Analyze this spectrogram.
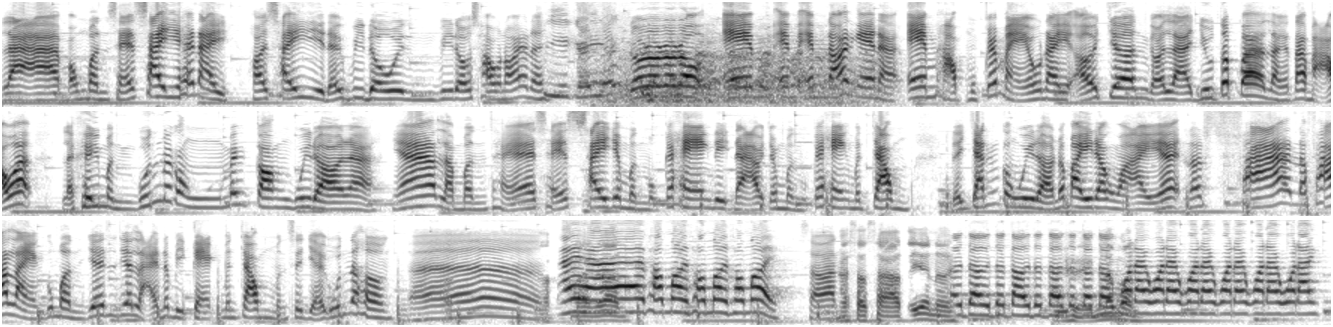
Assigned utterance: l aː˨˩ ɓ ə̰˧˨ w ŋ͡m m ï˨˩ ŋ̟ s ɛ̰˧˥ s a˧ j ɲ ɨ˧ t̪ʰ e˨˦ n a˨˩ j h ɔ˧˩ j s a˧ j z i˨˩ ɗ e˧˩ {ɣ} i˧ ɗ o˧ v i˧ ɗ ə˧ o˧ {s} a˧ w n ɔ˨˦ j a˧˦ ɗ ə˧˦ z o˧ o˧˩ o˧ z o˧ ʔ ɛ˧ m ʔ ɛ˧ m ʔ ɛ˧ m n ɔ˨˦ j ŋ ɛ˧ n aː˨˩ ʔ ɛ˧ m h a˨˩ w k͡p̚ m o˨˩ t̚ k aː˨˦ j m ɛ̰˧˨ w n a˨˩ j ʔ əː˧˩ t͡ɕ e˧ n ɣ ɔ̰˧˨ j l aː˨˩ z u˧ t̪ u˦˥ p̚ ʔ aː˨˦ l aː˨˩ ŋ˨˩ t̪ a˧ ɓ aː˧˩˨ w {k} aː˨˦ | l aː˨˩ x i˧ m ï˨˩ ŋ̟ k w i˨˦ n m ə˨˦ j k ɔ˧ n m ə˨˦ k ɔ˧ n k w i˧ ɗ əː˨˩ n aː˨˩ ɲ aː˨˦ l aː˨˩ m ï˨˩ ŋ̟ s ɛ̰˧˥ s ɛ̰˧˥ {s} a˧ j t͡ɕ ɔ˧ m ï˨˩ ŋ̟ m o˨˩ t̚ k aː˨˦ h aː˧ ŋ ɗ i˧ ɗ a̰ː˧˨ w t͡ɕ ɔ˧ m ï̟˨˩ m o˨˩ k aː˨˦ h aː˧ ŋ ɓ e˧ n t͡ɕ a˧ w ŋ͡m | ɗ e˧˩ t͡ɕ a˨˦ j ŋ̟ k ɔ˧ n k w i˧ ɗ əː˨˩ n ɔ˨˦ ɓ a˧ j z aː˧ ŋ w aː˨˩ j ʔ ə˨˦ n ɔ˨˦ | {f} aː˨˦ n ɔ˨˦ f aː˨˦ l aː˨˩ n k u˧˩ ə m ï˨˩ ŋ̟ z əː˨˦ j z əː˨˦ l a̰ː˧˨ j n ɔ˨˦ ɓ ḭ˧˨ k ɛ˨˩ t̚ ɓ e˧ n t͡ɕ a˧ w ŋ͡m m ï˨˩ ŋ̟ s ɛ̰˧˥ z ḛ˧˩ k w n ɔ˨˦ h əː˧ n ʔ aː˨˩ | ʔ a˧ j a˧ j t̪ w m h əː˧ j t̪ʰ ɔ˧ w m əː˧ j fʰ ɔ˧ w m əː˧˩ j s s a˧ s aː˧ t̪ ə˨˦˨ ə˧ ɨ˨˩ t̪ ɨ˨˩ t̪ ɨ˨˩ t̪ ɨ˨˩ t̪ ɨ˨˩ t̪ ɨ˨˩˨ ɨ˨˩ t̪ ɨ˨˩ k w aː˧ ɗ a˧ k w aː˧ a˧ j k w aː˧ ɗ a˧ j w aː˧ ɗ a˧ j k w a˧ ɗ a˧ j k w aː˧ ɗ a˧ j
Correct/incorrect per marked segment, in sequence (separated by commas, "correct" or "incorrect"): incorrect, correct, incorrect, correct, correct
